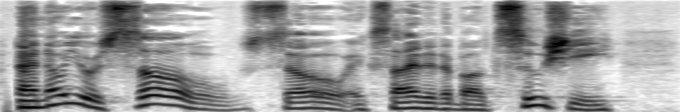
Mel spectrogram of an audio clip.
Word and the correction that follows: Tzu Chi: Did I say that right? But maybe Su-chi, you could repeat that and tell us. – Su-chi. So it's spelled T-Z-U-C-H-I.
